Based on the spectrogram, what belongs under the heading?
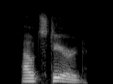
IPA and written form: aʊt.stɪrd (Outsteered)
